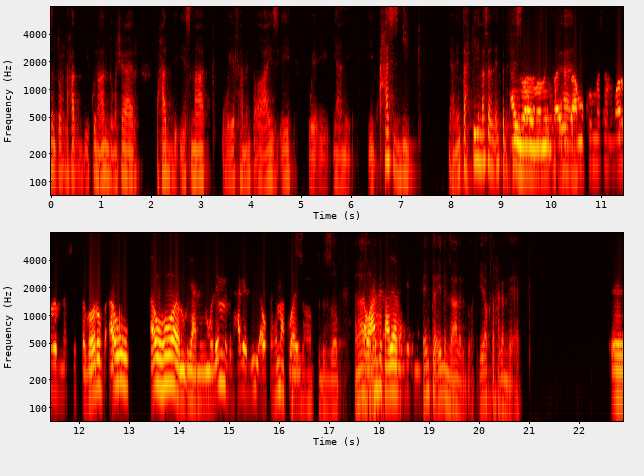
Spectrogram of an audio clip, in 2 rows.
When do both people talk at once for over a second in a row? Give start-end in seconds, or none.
9.2-10.6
